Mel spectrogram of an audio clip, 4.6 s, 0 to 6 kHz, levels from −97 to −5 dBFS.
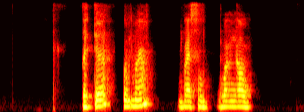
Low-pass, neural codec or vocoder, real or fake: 5.4 kHz; codec, 32 kHz, 1.9 kbps, SNAC; fake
